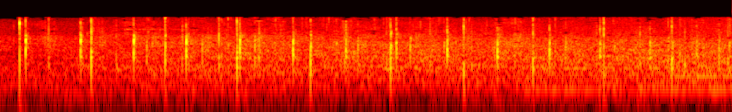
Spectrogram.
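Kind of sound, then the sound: crowd, crowd applause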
